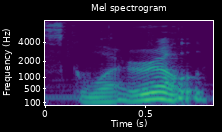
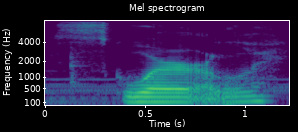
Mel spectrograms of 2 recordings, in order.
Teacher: a word like squirrel which would be two syllables squirrel but in United States it typically pronounced more like squirrel one syllable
